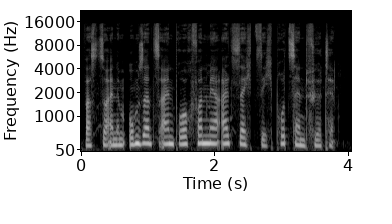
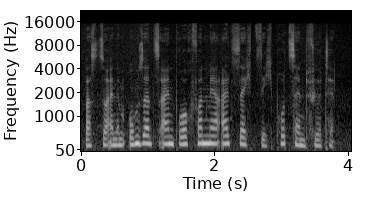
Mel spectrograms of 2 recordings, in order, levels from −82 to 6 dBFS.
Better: first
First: none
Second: hiss; faint; throughout; 25 dB below the speech

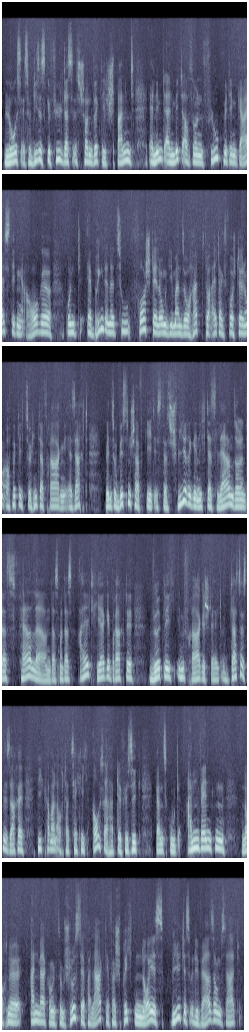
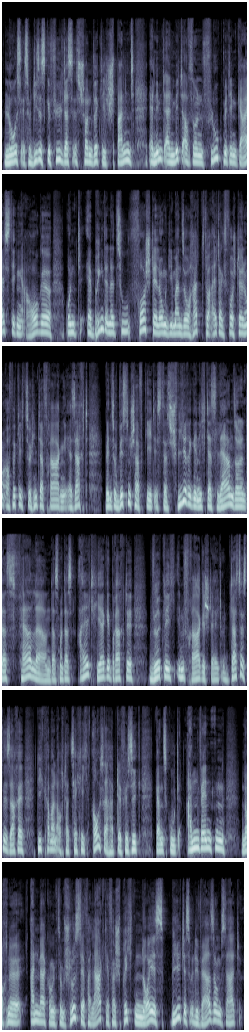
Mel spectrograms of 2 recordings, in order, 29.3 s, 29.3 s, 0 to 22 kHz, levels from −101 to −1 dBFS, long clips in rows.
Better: second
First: hiss; noticeable; throughout; 20 dB below the speech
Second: none

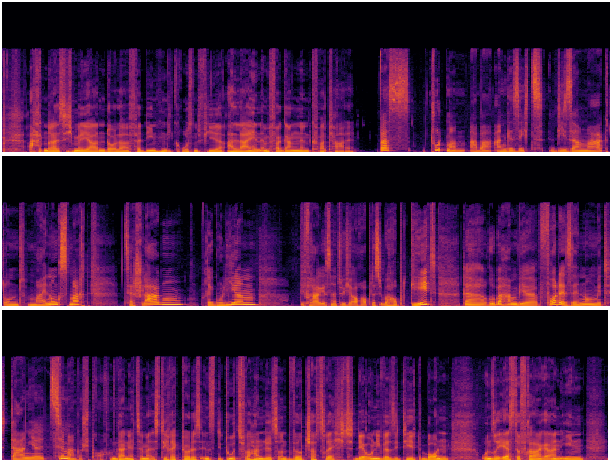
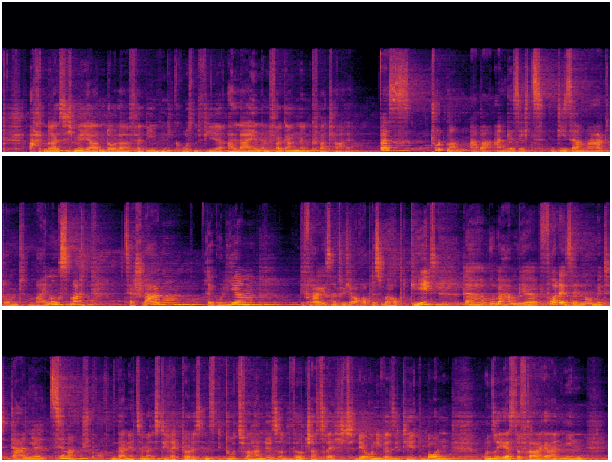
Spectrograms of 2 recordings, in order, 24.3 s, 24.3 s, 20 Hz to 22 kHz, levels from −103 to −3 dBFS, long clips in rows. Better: first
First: none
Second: room echo; very slight; dies away in 1.9 s

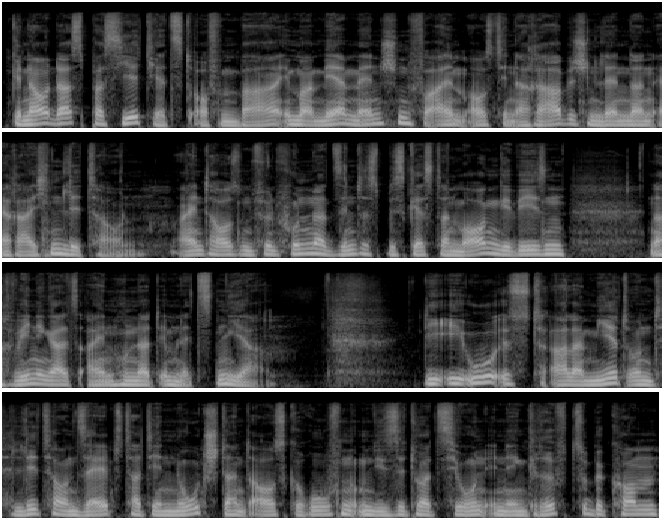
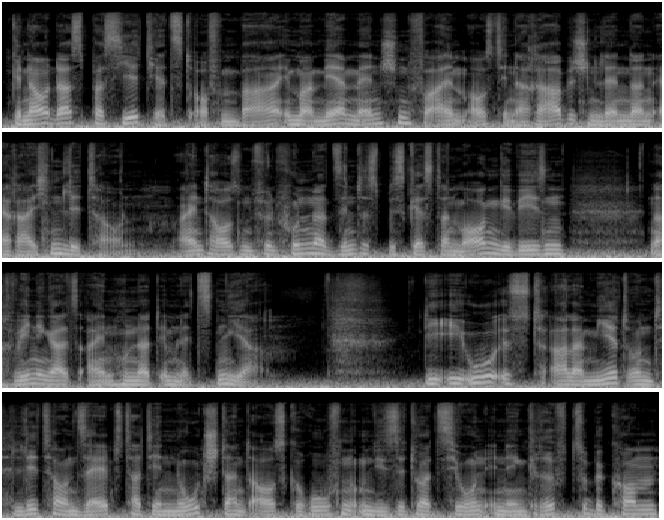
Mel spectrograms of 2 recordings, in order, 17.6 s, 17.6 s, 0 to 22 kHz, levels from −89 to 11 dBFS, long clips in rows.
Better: first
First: none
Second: low rumble; faint; throughout; 25 dB below the speech

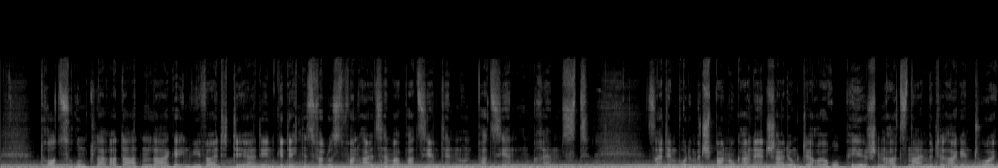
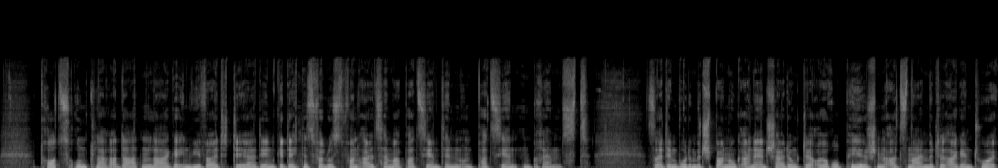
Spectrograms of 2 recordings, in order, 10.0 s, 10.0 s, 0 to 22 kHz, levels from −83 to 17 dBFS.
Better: second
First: low rumble; loud; throughout; 4 dB below the speech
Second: none

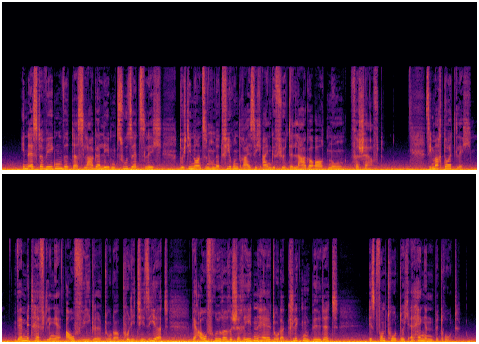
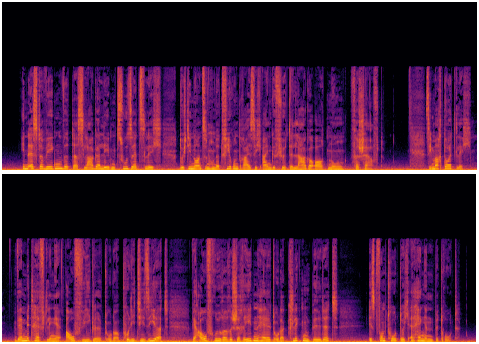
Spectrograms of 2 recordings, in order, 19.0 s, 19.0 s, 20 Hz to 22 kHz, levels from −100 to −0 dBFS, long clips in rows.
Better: second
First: low rumble; loud; throughout; 9 dB below the speech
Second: low rumble; faint; throughout; 20 dB below the speech

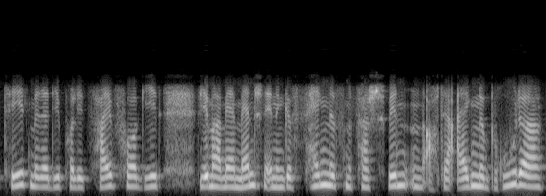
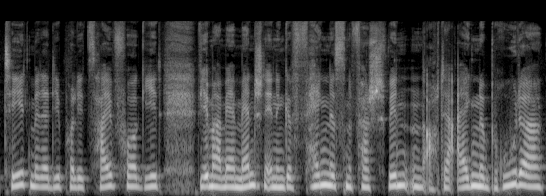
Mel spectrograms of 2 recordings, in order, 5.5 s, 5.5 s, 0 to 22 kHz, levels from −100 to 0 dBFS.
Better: second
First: phone-call audio; nothing above 3.5 kHz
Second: none

